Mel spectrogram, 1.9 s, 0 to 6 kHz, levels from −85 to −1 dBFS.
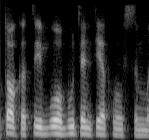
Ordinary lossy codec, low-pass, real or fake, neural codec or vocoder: Opus, 16 kbps; 5.4 kHz; fake; codec, 16 kHz, about 1 kbps, DyCAST, with the encoder's durations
